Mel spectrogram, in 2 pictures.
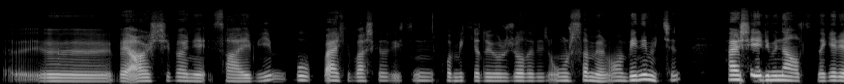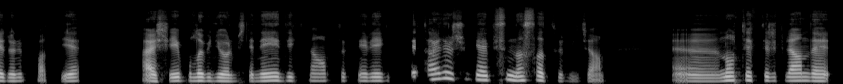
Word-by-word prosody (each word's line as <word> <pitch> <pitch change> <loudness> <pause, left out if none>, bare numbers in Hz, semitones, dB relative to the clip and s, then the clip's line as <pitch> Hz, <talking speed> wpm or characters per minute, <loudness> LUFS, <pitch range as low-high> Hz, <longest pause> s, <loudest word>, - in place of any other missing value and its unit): ııı, 155 - -1
ve 150 -1 +3
arşiv, 160 +2 +1
hani, 160 -4 -1
sahibiyim. 150 0 -4
Bu 195 -1 -1
belki 180 -2 +1
başkaları 175 +1 -6
için 180 -1 -10
komik 175 -1 -8
ya 175 - -2
da 170 - -3
yorucu 170 0 -2
olabilir, 170 0 -4
umursamıyorum 175 -3 -1
ama 180 0 -4
benim 210 +2 +6
için 200 +5 -6 0.4
her 220 0 +8
şey 205 0 +6
elimin 200 0 +5
altında. 175 -3 +1
Geriye 180 -1 +2
dönüp, 160 +1 -3
pat - - -8
diye 160 +1 +1 0.6
her 155 - +6
şeyi 165 +3 +1
bulabiliyorum. 165 -2 +2
İşte, 155 +1 -8
ne 165 - +2
yedik, 175 0 +2
ne 170 - -4
yaptık, 170 0 -8
nereye 170 +1 0
git 170 0 -21 0.2
detayları 250 +8 +1
çünkü 245 -3 -3
hepsini 205 +1 +2
nasıl 190 +1 +2
hatırlayacağım? 155 - -5 0.7
Eee, 145 -1 -2
not 185 +2 +3
defteri 185 -3 -1
filan 175 +1 +3
da 165 - +3
e 160 -1 +3
170 Hz, 165 wpm, -25 LUFS, 160-185 Hz, 0.7 s, her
